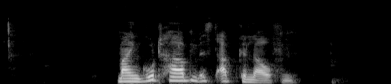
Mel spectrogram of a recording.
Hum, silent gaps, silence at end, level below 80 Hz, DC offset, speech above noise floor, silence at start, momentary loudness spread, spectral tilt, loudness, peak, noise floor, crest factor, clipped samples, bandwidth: none; none; 1 s; -60 dBFS; under 0.1%; 58 dB; 1.2 s; 20 LU; -8.5 dB/octave; -18 LUFS; -2 dBFS; -76 dBFS; 18 dB; under 0.1%; 7.6 kHz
